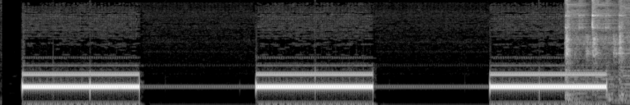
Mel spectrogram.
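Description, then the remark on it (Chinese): A telephone ringback tone purrs three times on a call to SF Express customer service, each steady, mid-pitched ring lasting about a second and a half with equal pauses between, ending in a brief burst of crackling noise as if the call connects. “于是呢，他就打电话给了顺丰的客服。”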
